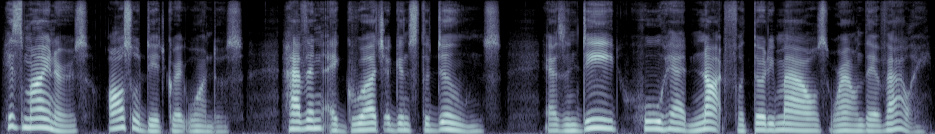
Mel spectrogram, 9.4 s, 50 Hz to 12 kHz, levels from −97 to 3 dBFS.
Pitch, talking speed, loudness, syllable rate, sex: 160 Hz, 145 wpm, -20 LUFS, 4.3 syllables/s, female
